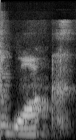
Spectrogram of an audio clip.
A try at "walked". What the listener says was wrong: ถ้าเป็นอย่างเงี้ยก็คือเสียงเคอะถูกต้องแต่ถ้ามีการเติม ed เนี่ยตรงนี้จะเป็นเสียงเถอะ walked.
